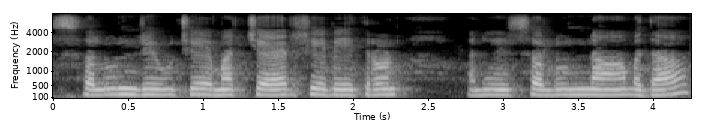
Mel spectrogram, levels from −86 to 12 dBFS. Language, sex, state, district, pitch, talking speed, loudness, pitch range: Gujarati, female, Maharashtra, Mumbai Suburban, 190 Hz, 180 wpm, -14 LUFS, 185-195 Hz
